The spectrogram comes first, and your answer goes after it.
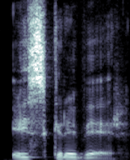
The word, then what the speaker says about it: escreve: And the same thing goes for escrever, to write. Escrevo, escreve, and escrevem.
